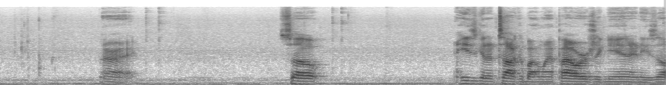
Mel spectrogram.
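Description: A middle-aged man speaks calmly and close to a microphone.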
